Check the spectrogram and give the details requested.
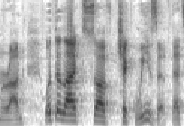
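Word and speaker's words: Chukwueze: side this time around with the likes of chickweezit that's how you pronounce it from villarreal obviously the winger without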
